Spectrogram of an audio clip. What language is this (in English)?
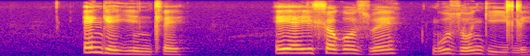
Zulu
